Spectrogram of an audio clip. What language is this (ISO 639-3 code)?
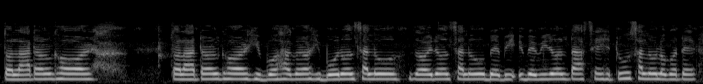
asm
